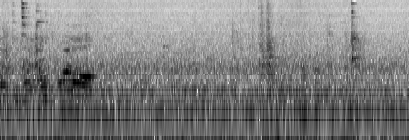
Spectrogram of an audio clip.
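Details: Honey bees massed inside a bee shed give a steady, low droning hum that runs through the whole stretch, with brief clicks and faint human voices at the start.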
